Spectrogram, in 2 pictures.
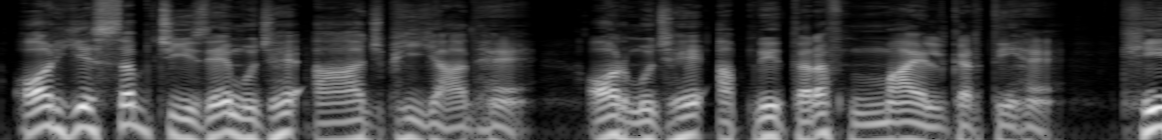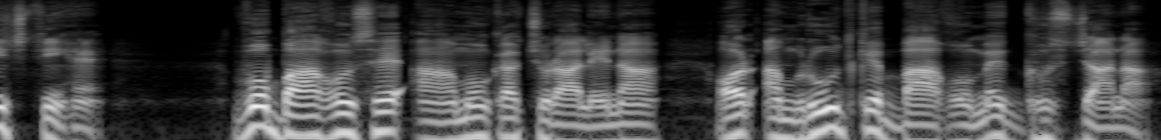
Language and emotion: Urdu, neutral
